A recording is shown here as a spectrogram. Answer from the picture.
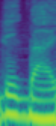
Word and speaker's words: Gidigba: It's called GUBA, if I said it right. GUBA. Yeah, man. What does it mean? How do you spell it? It's spelled GIDIGBA. And how do you pronounce it? GUBA, yeah. GUBA.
